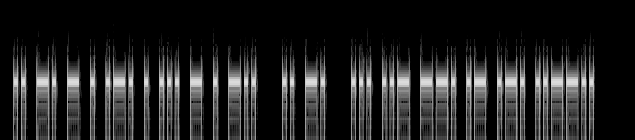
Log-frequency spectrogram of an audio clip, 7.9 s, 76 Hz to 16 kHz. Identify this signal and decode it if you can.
Morse code, heard as a keyed tone, about 25 wpm, 700 Hz. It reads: INTERESTED IN SUGAR?
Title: Sentences from Top 1200 Words 25wpm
